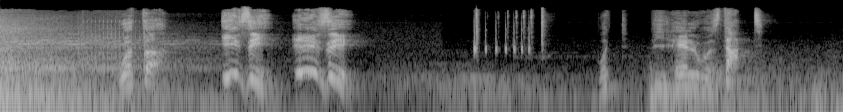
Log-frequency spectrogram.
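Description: A man speaks in a startled, urgent way close by.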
